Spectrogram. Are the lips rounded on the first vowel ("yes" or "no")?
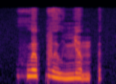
no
